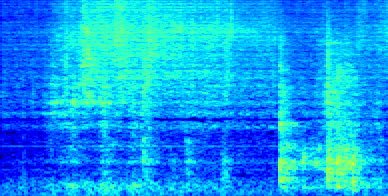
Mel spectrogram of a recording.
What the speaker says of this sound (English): Start to fry that off as well.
